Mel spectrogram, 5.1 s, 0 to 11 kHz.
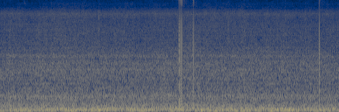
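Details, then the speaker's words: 2008 Nissan Quest driving after CV axle and hub replacement: only smooth, even road rumble at steady speed with no clunk, knock or shudder; earlier vibration and noise gone. "This thing is doing a whole lot better. It's uh all the vibration, all the noise is gone."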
